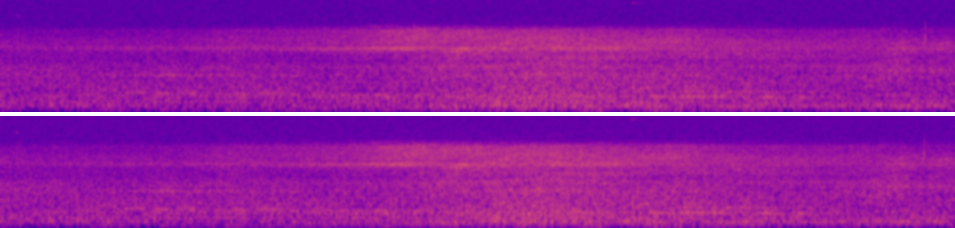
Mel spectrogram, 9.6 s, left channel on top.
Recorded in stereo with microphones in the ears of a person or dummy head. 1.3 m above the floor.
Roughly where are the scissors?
No scissors in this recording.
